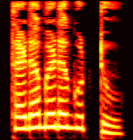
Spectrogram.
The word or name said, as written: ತಡಬಡಗುಟ್ಟು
